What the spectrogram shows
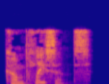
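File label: "complacence", British English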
